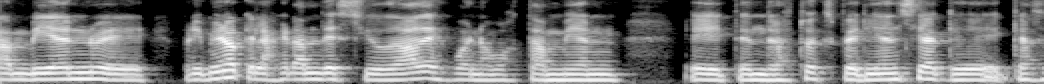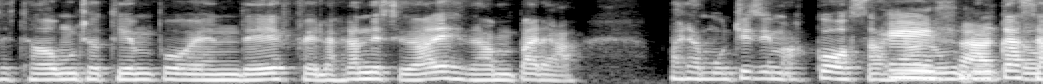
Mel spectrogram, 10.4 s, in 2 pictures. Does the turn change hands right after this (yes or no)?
yes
